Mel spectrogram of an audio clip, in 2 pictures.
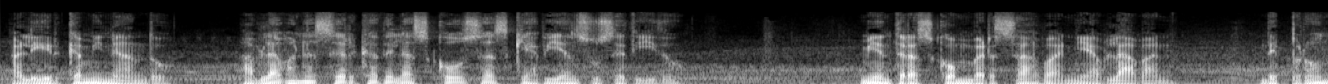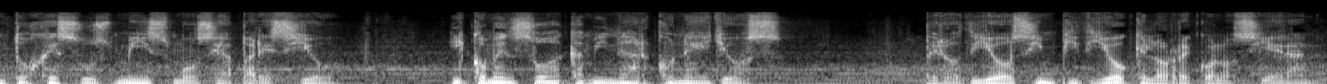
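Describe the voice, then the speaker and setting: A man with an extremely low voice delivers booming biblical narration. He reads in a solemn, scripted way, like the narrator of a dramatized scripture audiobook, over clear background music. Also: animated, normal speed. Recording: music under the voice.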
